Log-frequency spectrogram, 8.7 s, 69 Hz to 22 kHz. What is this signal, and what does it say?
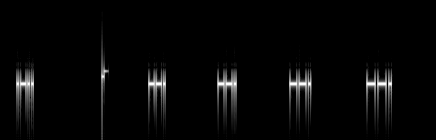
Morse code, heard as a keyed tone, about 29 wpm, spaced as for 7 wpm, 690 Hz. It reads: L GGGG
